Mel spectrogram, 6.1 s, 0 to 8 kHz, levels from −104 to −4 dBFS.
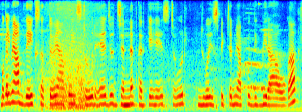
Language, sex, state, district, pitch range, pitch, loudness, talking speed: Hindi, female, Maharashtra, Chandrapur, 200-225 Hz, 215 Hz, -17 LUFS, 250 wpm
